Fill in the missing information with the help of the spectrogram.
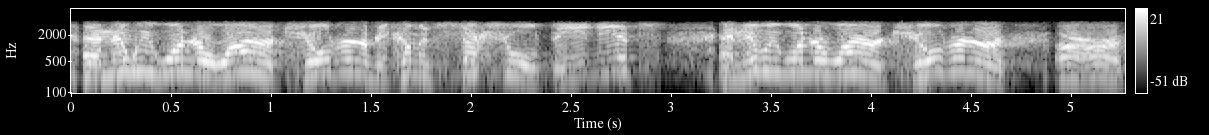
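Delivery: panting with outrage at the callers; heated rant. Real, not acted. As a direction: keep the fury rolling. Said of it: "I know that I'm panting".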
